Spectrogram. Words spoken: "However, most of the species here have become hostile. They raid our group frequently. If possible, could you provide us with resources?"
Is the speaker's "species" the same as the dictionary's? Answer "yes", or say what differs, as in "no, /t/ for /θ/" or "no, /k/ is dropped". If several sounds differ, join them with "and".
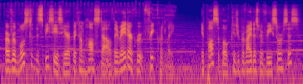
yes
